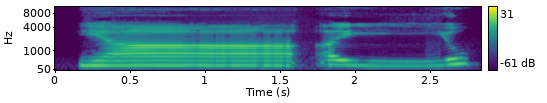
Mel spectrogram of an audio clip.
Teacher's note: یا ایو، یہاں پہ یا مشدد ہے تو حمزہ کو یا کے ساتھ ملائیں گے۔ ایو تھوڑی دیر تک ملانا ہے تاکہ یا جو مشدد ہے اس کی ادائیگی ہو جائے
